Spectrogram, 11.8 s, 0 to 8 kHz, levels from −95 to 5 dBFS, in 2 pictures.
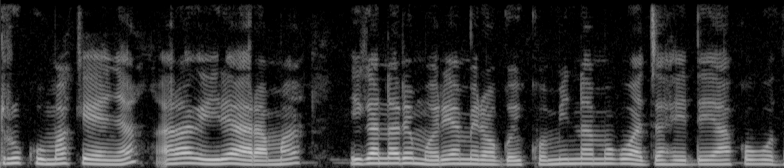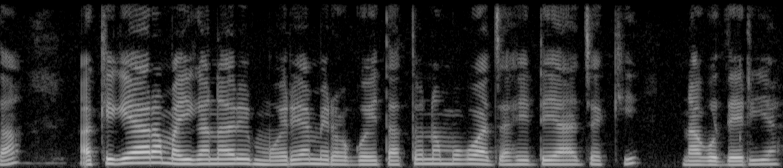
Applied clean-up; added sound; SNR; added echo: none; none; none; none.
